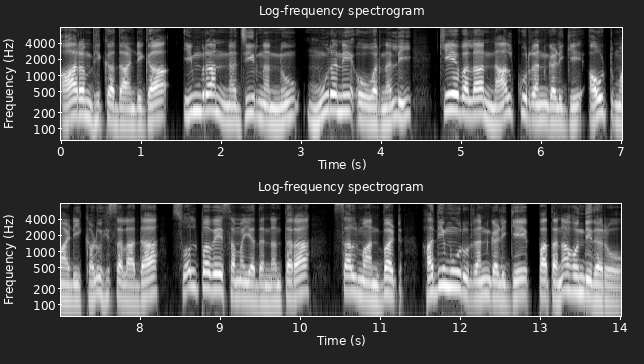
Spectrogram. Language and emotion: Kannada, neutral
